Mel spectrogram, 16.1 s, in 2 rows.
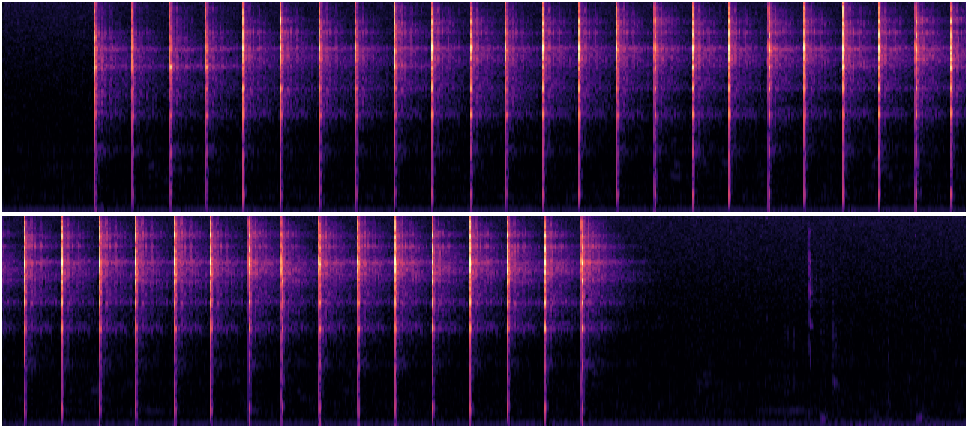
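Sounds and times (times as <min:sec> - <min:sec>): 
sticks: 0:00.8 - 0:13.2.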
